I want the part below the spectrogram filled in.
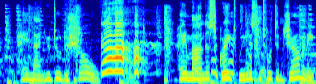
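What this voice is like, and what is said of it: Put-on German accent. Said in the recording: “That's a good accent, too.”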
